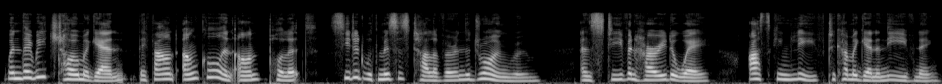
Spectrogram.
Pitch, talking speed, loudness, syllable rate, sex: 215 Hz, 195 wpm, -18 LUFS, 5.6 syllables/s, female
